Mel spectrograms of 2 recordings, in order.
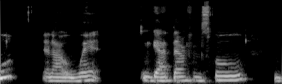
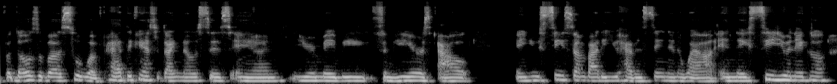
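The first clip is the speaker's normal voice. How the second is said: ordinary delivery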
